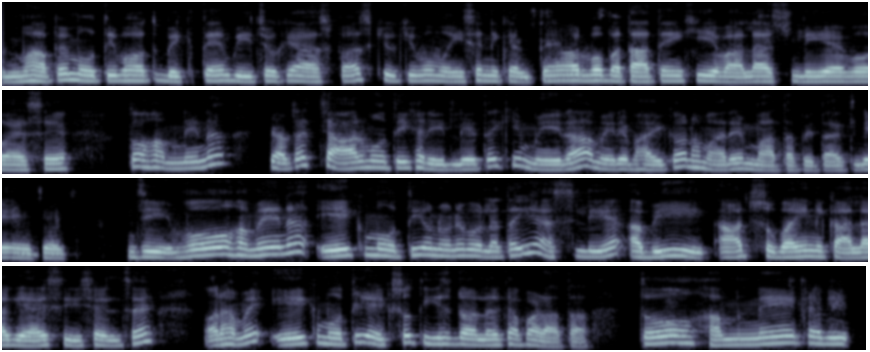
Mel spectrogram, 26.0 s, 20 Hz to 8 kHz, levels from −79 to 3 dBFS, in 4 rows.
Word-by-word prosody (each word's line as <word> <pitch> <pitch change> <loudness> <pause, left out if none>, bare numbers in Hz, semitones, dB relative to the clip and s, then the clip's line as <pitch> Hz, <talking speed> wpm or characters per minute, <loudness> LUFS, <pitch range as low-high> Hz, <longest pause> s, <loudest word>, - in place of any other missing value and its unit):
वहाँ 145 -1 +3
पे 170 - +4
मोती 150 -3 +2
बहुत 150 +1 +1
बिकतें 135 +3 -1
हैं 155 +1 0
बीचों 140 0 0
के 150 +3 -3
आस-पास 145 +4 -1
क्योंकि 150 0 -2
वो 155 +1 -1
वहीं 135 -2 -1
से 160 +5 -2
निकलते 140 -2 -2
हैं 150 - 0
और 155 0 +4
वो 155 +1 +5
बताते 135 +1 +2
हैं 145 - -1
कि 155 - -4
ये 145 -2 +4
वाला 135 +1 +2
असली 135 +1 -2
है, 135 -1 +5
वो 135 0 +2
ऐसे। 130 +4 0 0.5
तो 205 - 0
हमने 165 0 -3
ना 260 +9 -2 0.3
क्या - - +2
होता 210 +9 -1
है, 245 - -1
4 165 -6 +3
मोती 180 -2 -1
खरीद 140 -8 -1
लिए 140 +1 +2
थे 215 - +1
कि 225 +2 -8
मेरा, 145 +4 +1
मेरे 140 -3 0
भाई 130 -2 -2
का 195 - -3
और 210 -2 -1
हमारे 145 -4 -2
माता-पिता 120 -3 -4
के 125 +3 -10
लिए 135 -2 0
1-1 100 - -2 0.5
जी, 145 -1 +2
वो 180 +10 +4
हमें 195 +2 +2
ना 275 +3 -1
एक 180 +5 +3
मोती 185 0 -1
उन्होंने 180 -2 0
बोला 165 -4 0
था, - - 0
ये 230 +8 0
असली 150 -2 -4
है, 200 +5 -1
अभी 145 -1 +2
आज 145 +3 +1
सुबह 145 -3 +2
ही 150 +2 +3
निकाला 140 -3 +2
गया 135 -2 +3
है 140 - +3
सीशेल 135 -1 -2
से 200 - -1 0.4
और 145 - +1
हमें 170 +7 +1
1 175 0 0
मोती 170 +2 -1
$130 165 -4 0
का 160 0 -1
पड़ा 120 -6 +1
था। - - -6 0.4
तो 175 - +1 0.4
हमने 160 +7 0
करीब 175 -2 +1
150 Hz, 185 wpm, -24 LUFS, 135-175 Hz, 0.5 s, वो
